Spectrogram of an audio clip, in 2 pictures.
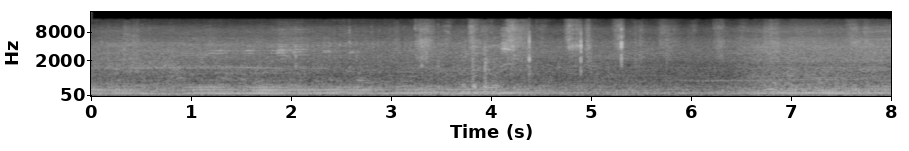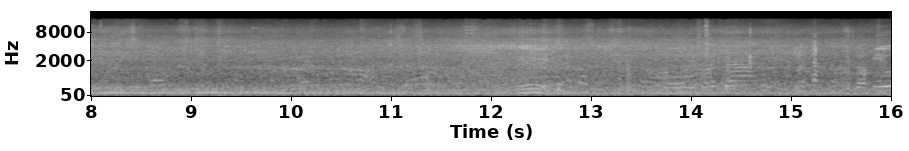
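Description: Voices talking in the background over street traffic noise, with a few light clicks about three to five seconds in.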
